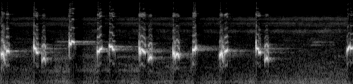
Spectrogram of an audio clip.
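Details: Long fighting song of a yellow-vented bulbul, played to make other birds respond. Bubbly, gurgling two-note phrases come about every third of a second, bright and liquid, with a brief pause near the end.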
